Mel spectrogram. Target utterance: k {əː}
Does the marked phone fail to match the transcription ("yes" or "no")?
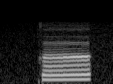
no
